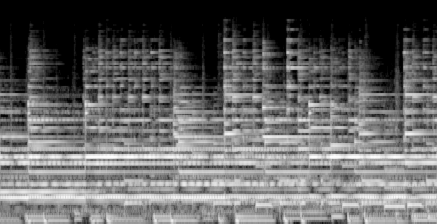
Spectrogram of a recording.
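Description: Russian Orthodox belfry bells of many sizes rung together by hand in a rhythmic peal: a deep bell sounds about once a second beneath a quick, busy pattern of smaller, higher bells, each strike ringing on.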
